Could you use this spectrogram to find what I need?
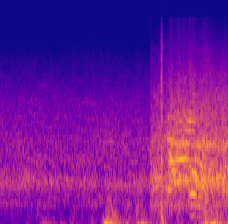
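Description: A body thuds onto a soft floor.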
